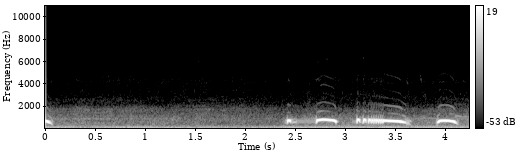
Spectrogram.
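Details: Spotted dove giving its coo phrase over a faint background hum: a few short hollow notes, a long falling coo, then a closing short note.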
